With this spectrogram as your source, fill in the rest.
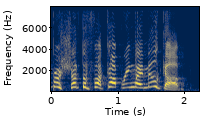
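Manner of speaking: very high-pitched mock angry outburst; retold exasperation. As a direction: act out cutting off a chatty cashier. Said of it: "I'm like".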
